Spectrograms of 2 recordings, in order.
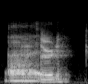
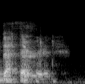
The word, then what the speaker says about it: Beathard: He did enough there and in the past that as soon as he's a free agent, despite CJ Beathard, however you pronounce that, Beathard? – Kyle Shanahan. – Beathard.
